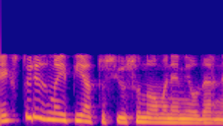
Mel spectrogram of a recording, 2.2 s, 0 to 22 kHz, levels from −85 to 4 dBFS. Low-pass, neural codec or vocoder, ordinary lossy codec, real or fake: 3.6 kHz; none; AAC, 32 kbps; real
